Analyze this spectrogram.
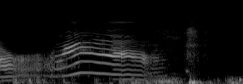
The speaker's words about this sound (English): Ooh, calm down. Fat cat's meowing. She just wants to get out. She's really anxious.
